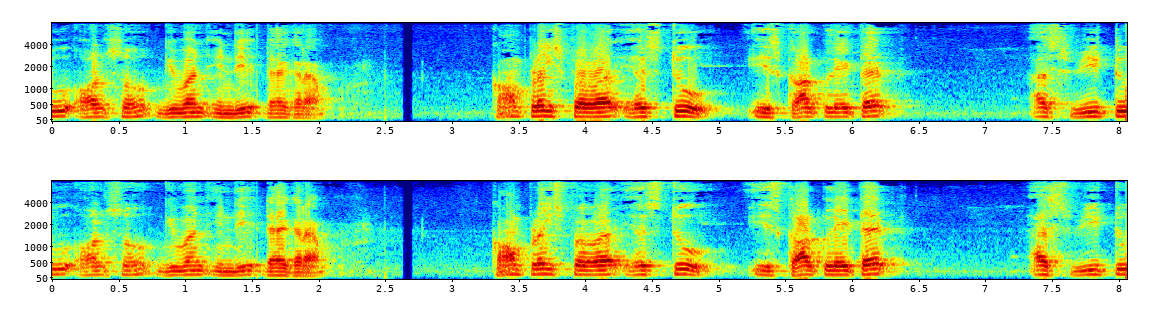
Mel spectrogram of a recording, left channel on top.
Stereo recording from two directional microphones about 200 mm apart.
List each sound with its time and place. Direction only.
0.0 s speech: 20° left (ahead or behind)
1.6 s speech: 20° right (ahead or behind)
3.3 s speech: 10° right (ahead or behind)
3.5 s speech: 15° left (ahead or behind)
5.5 s speech: 15° right (ahead or behind)
7.7 s speech: 20° left (ahead or behind)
